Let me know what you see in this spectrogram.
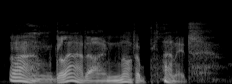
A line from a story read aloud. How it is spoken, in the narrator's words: muttered Zaphod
